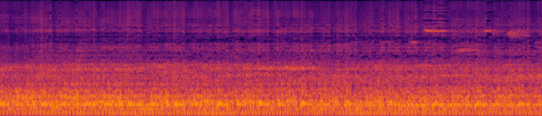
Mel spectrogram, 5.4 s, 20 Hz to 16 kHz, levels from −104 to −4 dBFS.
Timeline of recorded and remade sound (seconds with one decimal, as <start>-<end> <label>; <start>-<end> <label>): 0.0-5.4 recorded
